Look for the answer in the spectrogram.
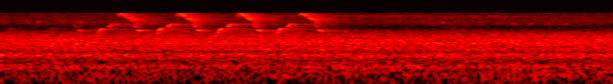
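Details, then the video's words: Bees swarming from a backyard hive in their thousands give a constant, thick buzzing drone, while a bird adds a short run of four quick, falling chirps near the middle. "Bees swarming out of a hive"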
